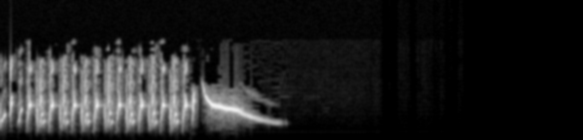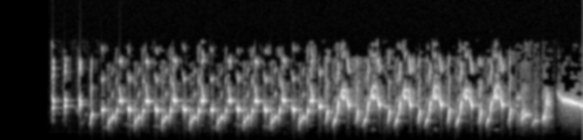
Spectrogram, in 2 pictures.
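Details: Goldfinch song: a dense run of fast repeated chirps ending in a downward-sliding whistle, silence, then another long stretch of lively rhythmic twittering.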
